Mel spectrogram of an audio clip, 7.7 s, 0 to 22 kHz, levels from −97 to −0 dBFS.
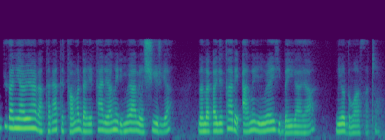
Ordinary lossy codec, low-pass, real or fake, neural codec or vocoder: none; none; fake; codec, 16 kHz, 0.5 kbps, FunCodec, trained on Chinese and English, 25 frames a second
